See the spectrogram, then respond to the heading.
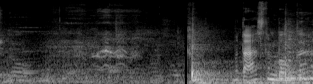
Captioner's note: laughs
